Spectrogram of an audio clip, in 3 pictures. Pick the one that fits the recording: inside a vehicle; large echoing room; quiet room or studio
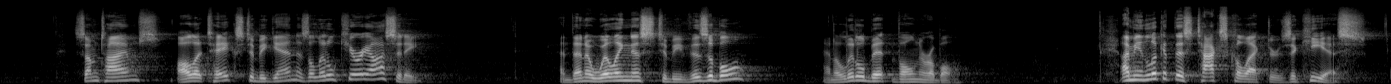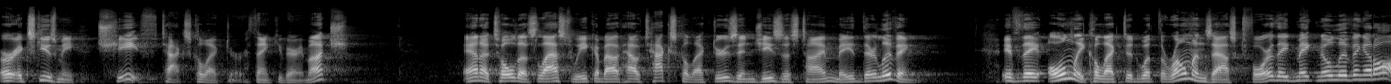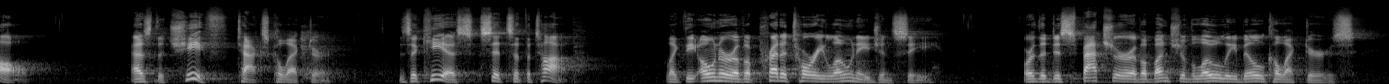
large echoing room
